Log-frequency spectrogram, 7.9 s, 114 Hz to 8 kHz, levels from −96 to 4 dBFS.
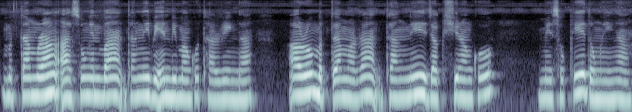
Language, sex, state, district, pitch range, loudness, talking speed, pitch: Garo, female, Meghalaya, South Garo Hills, 190-215 Hz, -15 LUFS, 90 wpm, 200 Hz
